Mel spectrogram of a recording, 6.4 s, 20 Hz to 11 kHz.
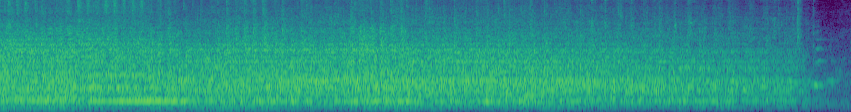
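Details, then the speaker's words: Mini 1–1.5 ton compactor roller electric motor, run through bigger leads and feeling warm. A laboured whir with a fast, uneven buzz about four a second, then it winds down. It binds when tightened; the owner thinks it needs realigning and rebuilding. "I think there's just too much force to have to turn this. I don't know. It doesn't seem that hard though. Now whenever I tighten it up, it does seem hard. So maybe we need to realign this and rebuild this motor."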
